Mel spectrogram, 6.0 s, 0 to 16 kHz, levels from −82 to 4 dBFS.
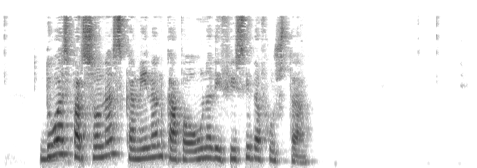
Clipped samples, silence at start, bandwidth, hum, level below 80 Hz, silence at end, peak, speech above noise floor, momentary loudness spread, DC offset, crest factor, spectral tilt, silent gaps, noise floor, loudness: under 0.1%; 0.5 s; 12 kHz; none; -70 dBFS; 2.1 s; -4 dBFS; over 69 dB; 10 LU; under 0.1%; 20 dB; -3 dB/octave; none; under -90 dBFS; -21 LUFS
